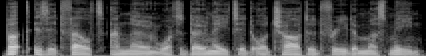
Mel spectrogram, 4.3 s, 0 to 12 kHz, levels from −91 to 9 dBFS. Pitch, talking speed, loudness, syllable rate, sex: 95 Hz, 195 wpm, -20 LUFS, 4.7 syllables/s, male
